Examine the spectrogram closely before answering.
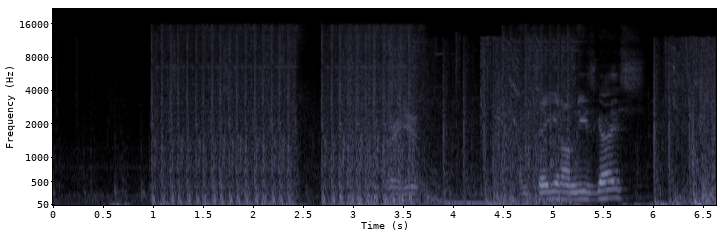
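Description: A shotgun fires loud blasts in quick succession.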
